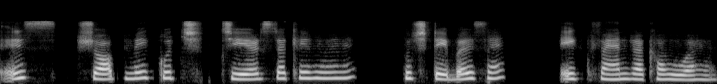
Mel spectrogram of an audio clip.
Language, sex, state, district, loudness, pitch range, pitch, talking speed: Hindi, female, Chhattisgarh, Raipur, -17 LUFS, 240-285 Hz, 265 Hz, 135 wpm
